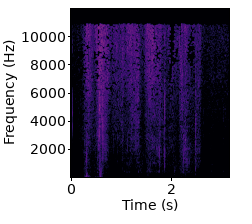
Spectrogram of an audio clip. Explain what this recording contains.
Tying handkerchief 2
Tying a handkerchief.
rope, knot, tying, handkerchief, tie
